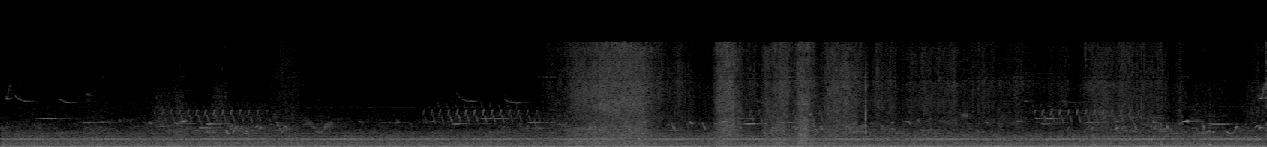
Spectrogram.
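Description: Near silence with faint birdsong: scattered high chirps and a short repeated trill a few times, over quiet outdoor background noise.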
